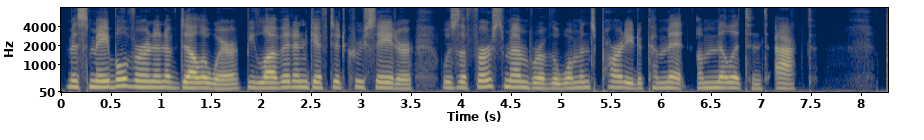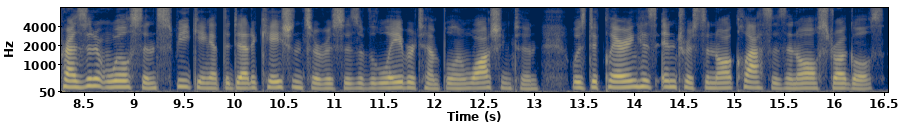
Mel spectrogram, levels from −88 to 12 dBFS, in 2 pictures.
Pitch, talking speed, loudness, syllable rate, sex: 185 Hz, 165 wpm, -18 LUFS, 5.3 syllables/s, female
